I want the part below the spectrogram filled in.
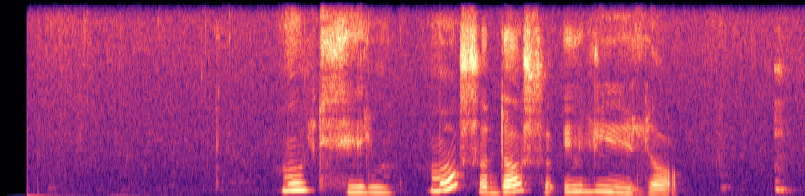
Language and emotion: Russian, sad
